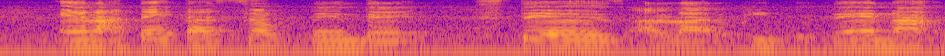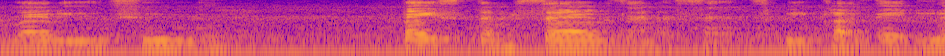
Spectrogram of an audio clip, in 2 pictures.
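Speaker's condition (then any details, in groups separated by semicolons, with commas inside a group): Cerebral palsy; from birth, left leg affected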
